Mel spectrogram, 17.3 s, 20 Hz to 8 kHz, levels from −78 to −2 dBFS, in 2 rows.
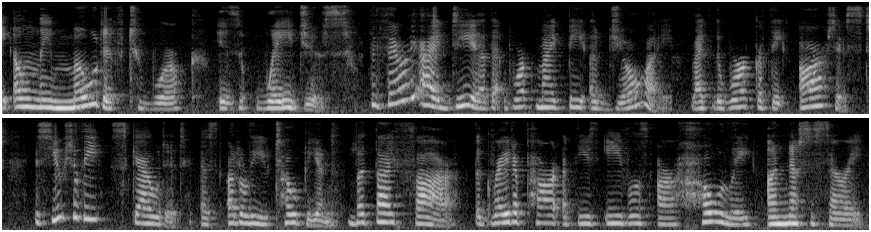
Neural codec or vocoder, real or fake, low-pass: none; real; 7.2 kHz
